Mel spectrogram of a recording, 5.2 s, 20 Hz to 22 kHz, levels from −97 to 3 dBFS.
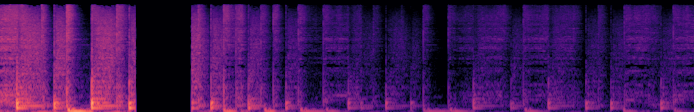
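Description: A rebuffering stall runs from 1.01 to 1.44 s. The player exhausted its downloaded audio and halted, so the sound drops to silence for about 0.42 s, then picks up exactly where it left off. Nothing is skipped.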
